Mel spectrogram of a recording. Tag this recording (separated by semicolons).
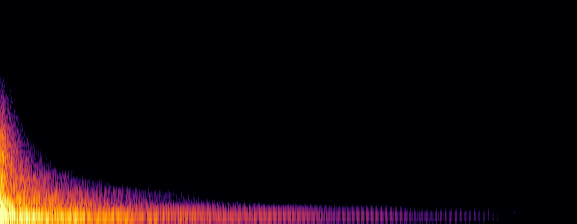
bass; concert; drum; orchestral; symphonic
